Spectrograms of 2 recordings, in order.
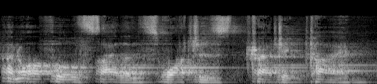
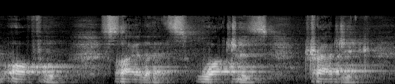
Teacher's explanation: actually have a falling trochaic rhythm awful silence watches tragic in in every case you have the stress on the first syllable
